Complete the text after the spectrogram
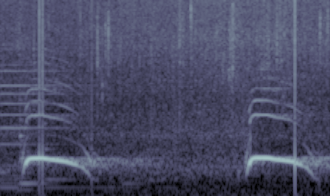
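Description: An owl hoots twice, each call a low, drawn-out note with a slight downward slide, separated by a pause of about two seconds, clear with no talking.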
